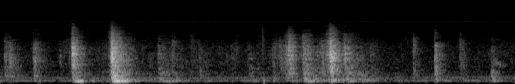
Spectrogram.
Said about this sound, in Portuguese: Vamos fechar a porta do banheiro e levar a chave.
